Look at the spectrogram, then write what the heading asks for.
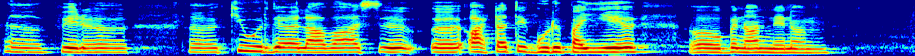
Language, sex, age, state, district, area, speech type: Dogri, female, 18-30, Jammu and Kashmir, Samba, rural, spontaneous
